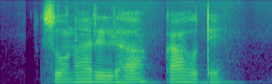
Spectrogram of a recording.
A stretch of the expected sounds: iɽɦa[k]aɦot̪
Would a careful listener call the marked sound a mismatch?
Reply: no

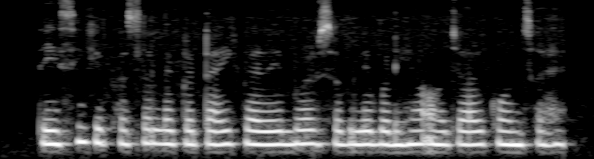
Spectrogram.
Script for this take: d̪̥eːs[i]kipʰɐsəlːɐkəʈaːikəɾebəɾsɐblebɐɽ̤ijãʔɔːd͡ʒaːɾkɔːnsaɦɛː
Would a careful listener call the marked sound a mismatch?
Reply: no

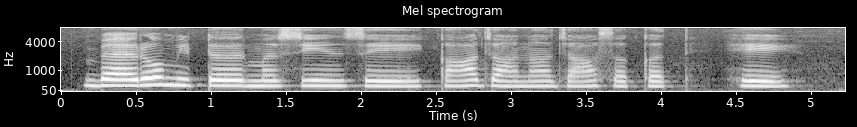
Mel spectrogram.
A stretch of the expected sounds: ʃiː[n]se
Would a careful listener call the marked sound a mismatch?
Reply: no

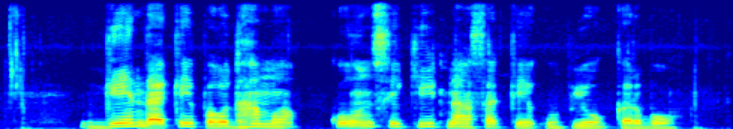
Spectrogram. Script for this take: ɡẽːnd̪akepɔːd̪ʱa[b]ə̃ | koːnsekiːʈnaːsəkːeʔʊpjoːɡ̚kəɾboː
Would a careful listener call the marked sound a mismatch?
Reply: yes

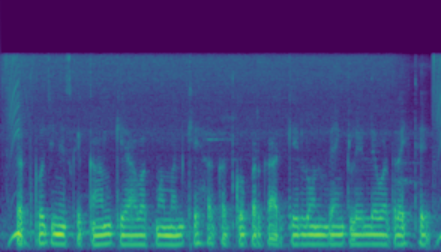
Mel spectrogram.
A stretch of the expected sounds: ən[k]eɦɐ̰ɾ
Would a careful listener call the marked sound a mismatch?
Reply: yes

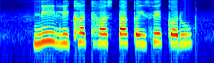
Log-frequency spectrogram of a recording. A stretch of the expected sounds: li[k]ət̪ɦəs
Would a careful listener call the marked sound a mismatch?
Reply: yes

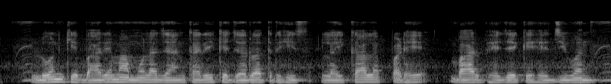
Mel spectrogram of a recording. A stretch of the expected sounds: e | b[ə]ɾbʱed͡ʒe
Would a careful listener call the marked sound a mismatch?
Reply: yes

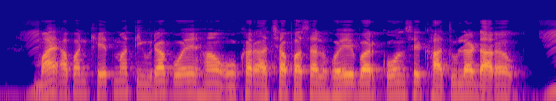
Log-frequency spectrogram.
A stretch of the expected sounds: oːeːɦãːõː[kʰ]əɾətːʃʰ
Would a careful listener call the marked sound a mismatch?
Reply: no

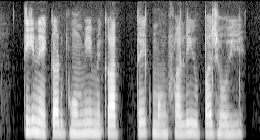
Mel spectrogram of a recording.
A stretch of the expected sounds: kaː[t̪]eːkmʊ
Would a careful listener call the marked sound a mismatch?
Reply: no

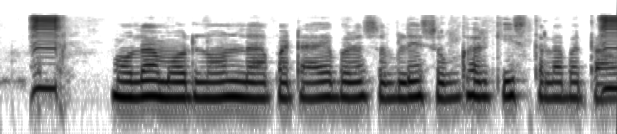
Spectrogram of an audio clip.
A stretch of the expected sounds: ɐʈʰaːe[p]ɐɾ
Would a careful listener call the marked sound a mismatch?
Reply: yes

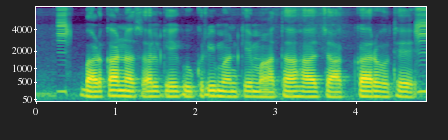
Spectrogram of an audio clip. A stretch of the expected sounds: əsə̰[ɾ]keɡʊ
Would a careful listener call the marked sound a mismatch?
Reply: yes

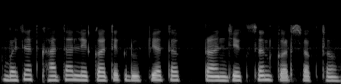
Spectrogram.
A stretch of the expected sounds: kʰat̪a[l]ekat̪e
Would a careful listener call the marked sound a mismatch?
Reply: no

